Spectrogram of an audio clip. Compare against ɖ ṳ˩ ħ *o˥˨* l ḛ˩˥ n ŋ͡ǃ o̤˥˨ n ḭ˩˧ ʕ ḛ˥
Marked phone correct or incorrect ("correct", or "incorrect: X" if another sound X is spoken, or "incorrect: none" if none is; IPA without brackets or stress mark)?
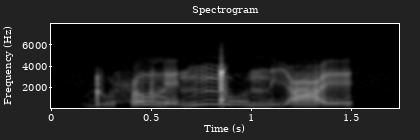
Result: correct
